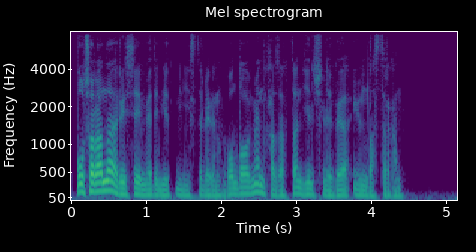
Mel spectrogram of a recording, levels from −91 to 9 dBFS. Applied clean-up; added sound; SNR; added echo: neural diffusion model UNIVERSE++.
